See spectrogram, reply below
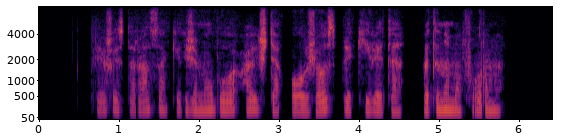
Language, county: Lithuanian, Kaunas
